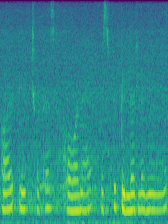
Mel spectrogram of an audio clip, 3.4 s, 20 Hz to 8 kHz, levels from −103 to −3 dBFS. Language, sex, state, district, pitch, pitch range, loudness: Hindi, female, Punjab, Pathankot, 220 Hz, 210-240 Hz, -18 LUFS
